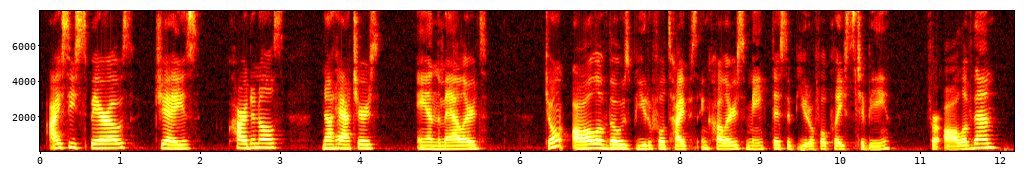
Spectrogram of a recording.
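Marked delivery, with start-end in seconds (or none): none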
